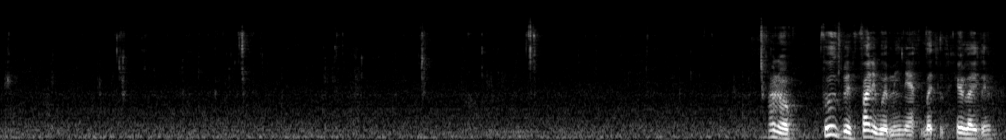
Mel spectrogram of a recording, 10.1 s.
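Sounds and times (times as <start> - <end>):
chewing and wet mouth sounds: 0.0 - 7.7
low steady hum: 0.0 - 10.0.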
